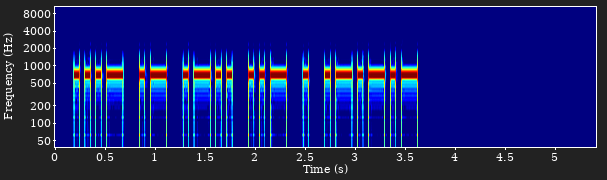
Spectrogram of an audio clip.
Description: Morse code, heard as a keyed tone, about 22 wpm, 700 Hz. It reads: VALUE.
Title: Sentences from Top 1100 Words 22wpm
